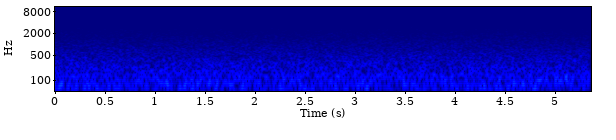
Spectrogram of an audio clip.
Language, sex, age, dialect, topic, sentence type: Kannada, male, 41-45, Central, banking, question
